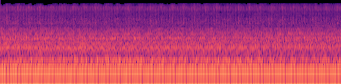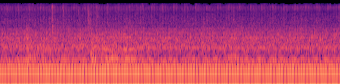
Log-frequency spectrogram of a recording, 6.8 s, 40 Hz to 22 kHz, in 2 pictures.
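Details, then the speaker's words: John Deere 490E excavator diesel with Hitachi hydraulic pump in limp mode, computer bypassed: steady low drone at about three firing pulses per second, no bogging or labouring; slower in limp mode but running normally. "i mean with the with it in lint mode it's working fine it's definitely a lot slower but it doesn't bog out"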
